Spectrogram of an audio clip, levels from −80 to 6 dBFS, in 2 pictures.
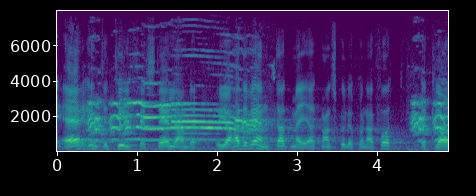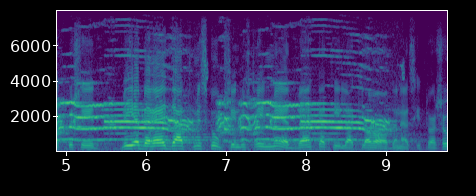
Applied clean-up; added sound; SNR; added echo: none; Chicken, rooster; -4 dB; none.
